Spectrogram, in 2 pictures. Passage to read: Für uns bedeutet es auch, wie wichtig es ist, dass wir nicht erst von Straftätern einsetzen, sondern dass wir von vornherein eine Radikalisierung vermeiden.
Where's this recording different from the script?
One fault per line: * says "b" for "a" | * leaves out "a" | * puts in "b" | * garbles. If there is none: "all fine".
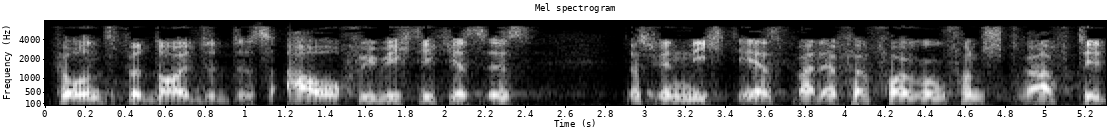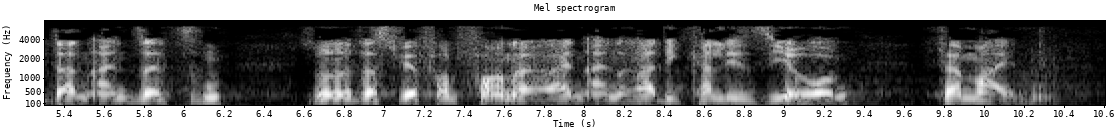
* puts in "bei der Verfolgung"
